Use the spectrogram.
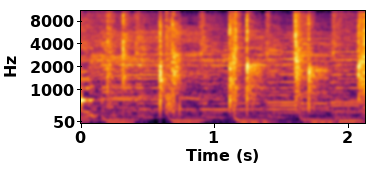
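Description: Steady hand claps from someone clapping along in a radio studio keep time over upbeat music, sharp bright smacks landing on the beat about twice a second, with sustained instruments carrying the melody underneath.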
